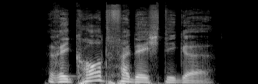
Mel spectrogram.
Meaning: inflection of rekordverdächtig: 1. strong/mixed nominative/accusative feminine singular 2. strong nominative/accusative plural 3. weak nominative all-gender singular
- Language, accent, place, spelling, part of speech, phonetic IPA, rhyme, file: German, Germany, Berlin, rekordverdächtige, adjective, [ʁeˈkɔʁtfɛɐ̯ˌdɛçtɪɡə], -ɔʁtfɛɐ̯dɛçtɪɡə, De-rekordverdächtige.ogg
